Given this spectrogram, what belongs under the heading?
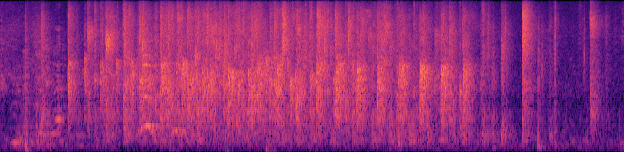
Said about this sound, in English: Another kind round of applause for Chief of Neurosurgery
